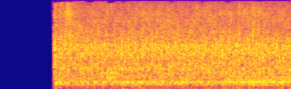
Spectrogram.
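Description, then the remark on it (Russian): A steady, low engine rumble fills the space, heard from inside a bus driving past a pond on the way to the Dzhangar ponds under blue skies, with a constant hum and faint rattling vibration holding level throughout and no voices. “Хорошо, что пруд не видит за деревьями, как я на автобусе проезжаю мимо него.”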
